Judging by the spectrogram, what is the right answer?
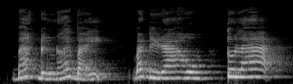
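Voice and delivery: sharp, high, fearful, frightened snap. A young woman cuts off a man's advances, snapping in fear. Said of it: "Nương hồi hộp lo sợ, nạt ngang".

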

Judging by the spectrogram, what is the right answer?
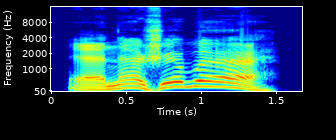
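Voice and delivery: insistent cry, жива stretched. A man staggers into the middle of the room and shouts, yelling at the top of his lungs. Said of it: "заорал Харрисон во все горло".

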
